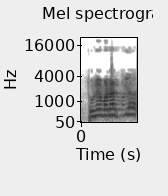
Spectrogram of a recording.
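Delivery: mother-in-law scolding her daughter-in-law. Retold or imitated.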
